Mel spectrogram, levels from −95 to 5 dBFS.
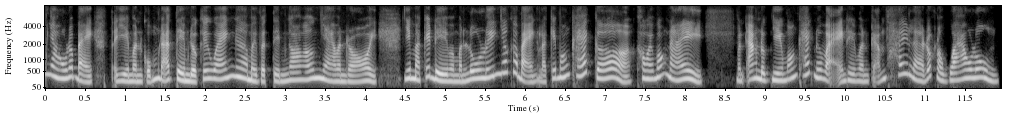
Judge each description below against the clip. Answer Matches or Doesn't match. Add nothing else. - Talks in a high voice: Matches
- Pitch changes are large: Matches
